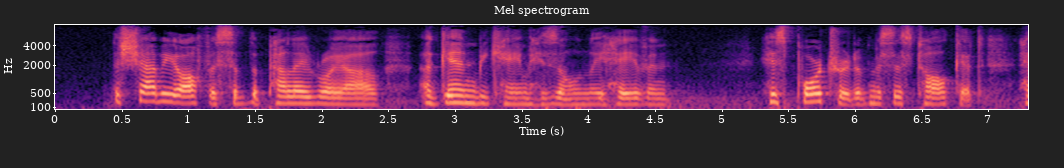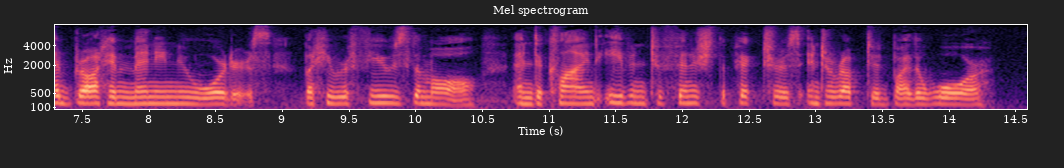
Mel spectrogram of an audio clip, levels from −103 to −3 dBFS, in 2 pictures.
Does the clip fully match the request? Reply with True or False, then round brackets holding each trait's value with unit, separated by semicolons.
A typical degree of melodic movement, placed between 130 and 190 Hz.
False (2.1 semitones; 185 Hz)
